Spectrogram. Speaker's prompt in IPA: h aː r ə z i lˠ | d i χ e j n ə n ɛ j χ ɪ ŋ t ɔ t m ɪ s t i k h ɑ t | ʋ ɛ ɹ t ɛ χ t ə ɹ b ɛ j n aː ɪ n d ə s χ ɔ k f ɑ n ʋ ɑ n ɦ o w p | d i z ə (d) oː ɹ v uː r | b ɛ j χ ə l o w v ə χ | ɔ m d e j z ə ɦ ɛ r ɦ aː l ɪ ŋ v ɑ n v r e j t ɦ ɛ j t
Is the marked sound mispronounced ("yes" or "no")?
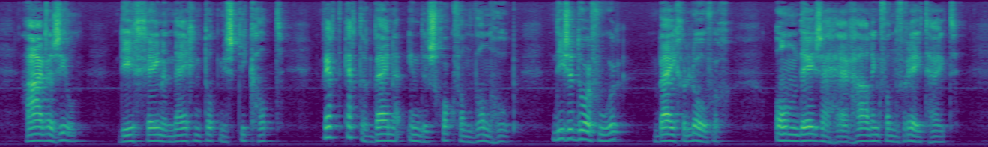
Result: no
